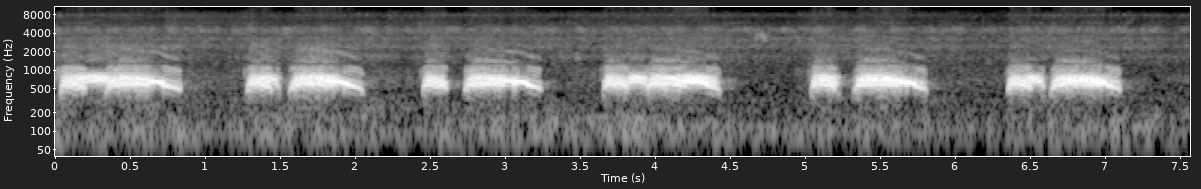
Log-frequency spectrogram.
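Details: Decoy spotted dove calling steadily with deep, hollow coos in a short-then-long rhythm, roughly six phrases in quick succession, loud and close, over a quiet rural background.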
